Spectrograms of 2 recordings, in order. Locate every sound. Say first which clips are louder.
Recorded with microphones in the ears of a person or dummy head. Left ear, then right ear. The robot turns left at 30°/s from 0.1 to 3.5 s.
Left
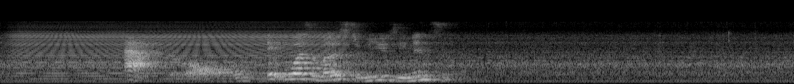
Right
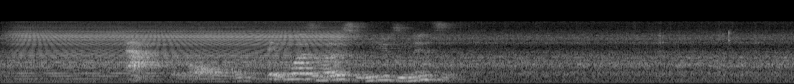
1.2 s a woman speaking: left 1 dB; 125° left, 1.4 m; by 4.5 s 60° left, 1.4 m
